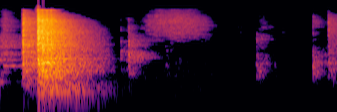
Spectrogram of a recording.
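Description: A loud thump about half a second in, then a short scratchy hiss of chalk drawn along the edge of a plastic set square on a blackboard, with a few faint taps near the end.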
